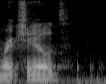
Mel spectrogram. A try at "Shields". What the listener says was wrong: there's no D in that last name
